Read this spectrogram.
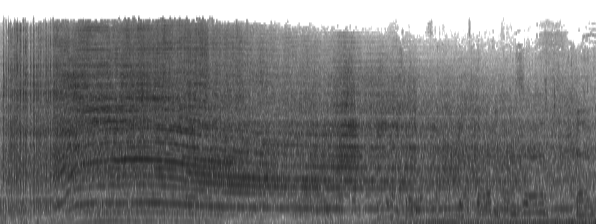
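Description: Snowmobile engines roar to full throttle, rising sharply in pitch as the sleds race away.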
